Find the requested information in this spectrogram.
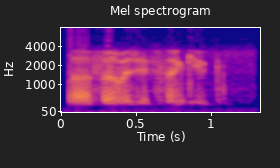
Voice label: vehicles airplane pilot radio chatter comms control tower says affirmative thank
